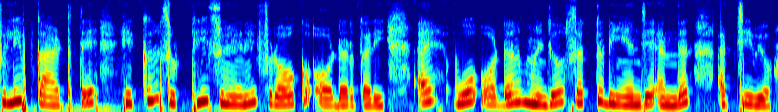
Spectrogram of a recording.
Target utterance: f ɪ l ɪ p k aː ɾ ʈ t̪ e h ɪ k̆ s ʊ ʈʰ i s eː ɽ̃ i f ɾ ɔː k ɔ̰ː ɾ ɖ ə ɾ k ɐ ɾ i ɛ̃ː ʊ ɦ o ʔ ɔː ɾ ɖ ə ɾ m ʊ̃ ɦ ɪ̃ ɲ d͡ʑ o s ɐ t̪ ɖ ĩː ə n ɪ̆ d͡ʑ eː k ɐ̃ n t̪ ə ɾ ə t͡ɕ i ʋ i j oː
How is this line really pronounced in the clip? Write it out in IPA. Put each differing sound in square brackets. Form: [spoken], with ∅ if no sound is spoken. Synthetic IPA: f ɪ l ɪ p k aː ɾ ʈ t̪ e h ɪ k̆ s ʊ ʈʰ i s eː ɽ̃ i f ɾ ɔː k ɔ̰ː ɾ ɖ ə ɾ k ɐ ɾ i ɛ̃ː ʊ ɦ o ʔ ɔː ɾ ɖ ə ɾ m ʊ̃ ɦ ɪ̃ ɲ d͡ʑ o s ɐ t̪ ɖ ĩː ə n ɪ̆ d͡ʑ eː [ʔ] ɐ̃ n [d̪] ə ɾ [ɐ] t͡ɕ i ʋ i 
